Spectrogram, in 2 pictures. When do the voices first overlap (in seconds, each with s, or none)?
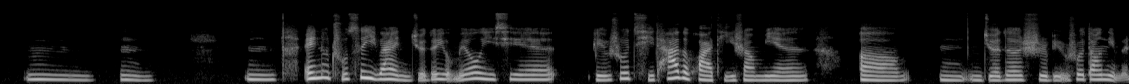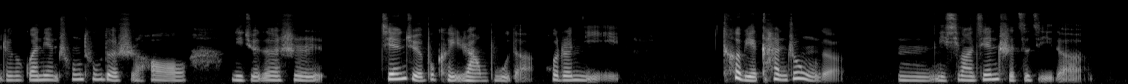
none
